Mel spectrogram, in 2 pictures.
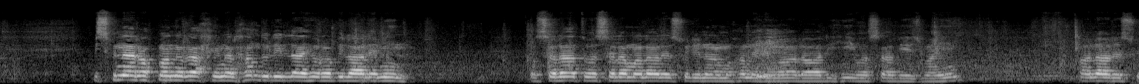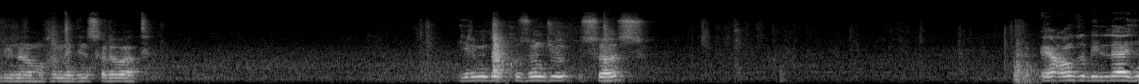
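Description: An elderly man reads aloud in a slow, melodic chant, close by.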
